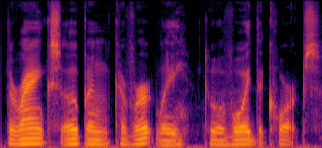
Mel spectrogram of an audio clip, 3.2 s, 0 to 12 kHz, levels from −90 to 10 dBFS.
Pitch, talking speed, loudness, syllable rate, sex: 100 Hz, 150 wpm, -18 LUFS, 4.8 syllables/s, male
